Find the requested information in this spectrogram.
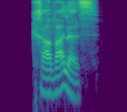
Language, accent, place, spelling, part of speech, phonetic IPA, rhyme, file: German, Germany, Berlin, Krawalles, noun, [kʁaˈvaləs], -aləs, De-Krawalles.ogg
- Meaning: genitive singular of Krawall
